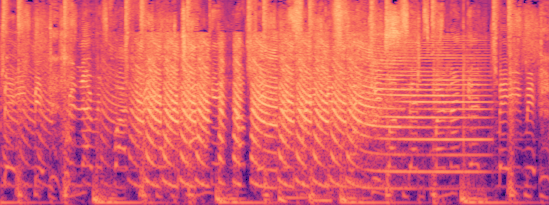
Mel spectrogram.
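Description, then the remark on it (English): Loud, busy Jamaican party music plays throughout while blaring air horn blasts cut through, the longest one held steady near the end. “Jamaican party is gunshots and air horns.”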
